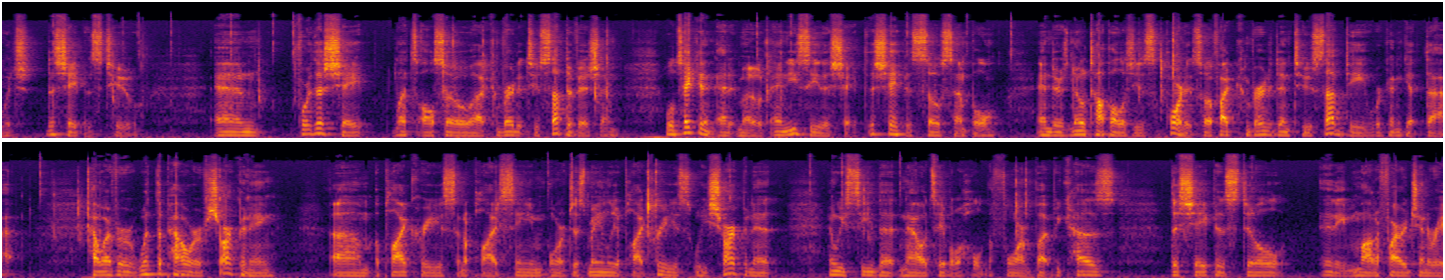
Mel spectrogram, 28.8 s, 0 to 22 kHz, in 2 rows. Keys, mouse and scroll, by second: 0.4 scroll down 1, 0.5 middle click, 1.5 scroll down 1, 1.7 middle click, 3.0 scroll down 1, 5.9 KP_Divide, 6.9 middle click, 7.9 middle click, 9.7 middle click, 11.6 ctrl+1, 12.2 middle click, 16.5 click, 18.8 double click, 19.9 middle click, 20.8 q, 21.6 click, 22.5 middle click, 23.4 middle click.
